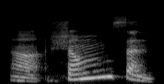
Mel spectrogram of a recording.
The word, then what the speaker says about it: शंसन्: त्वद्भक्तिमागसि कृतेऽपि कृताञ्च शंसन् Shamsan. Okay, Sha and sa शंसन् are there, no? So need Okay. to pronounce it little carefully.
